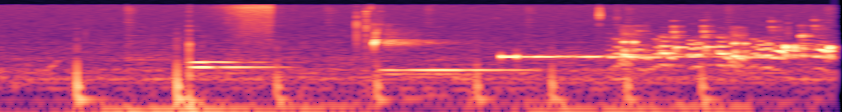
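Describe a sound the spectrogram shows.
A short electronic chime plays.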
